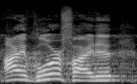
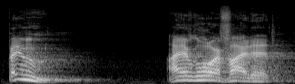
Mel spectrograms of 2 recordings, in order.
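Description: First: It is said in a plain voice. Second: It is said in a big booming voice.

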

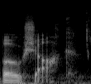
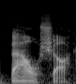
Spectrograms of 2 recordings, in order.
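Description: First: Bow rhymes with go, like a ribbon bow. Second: Bow rhymes with cow, like a ship's front. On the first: The speaker calls it wrong. "not bow shock" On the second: The speaker calls it right. "it is bow shock"

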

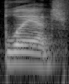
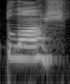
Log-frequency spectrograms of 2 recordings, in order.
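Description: First: The name is said with an English pronunciation. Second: The name is said with a French pronunciation. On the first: It follows a well-known American character's name. "for Devereaux" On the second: It follows the language spoken in the singer's country. "because it's Belgium and they speak French"

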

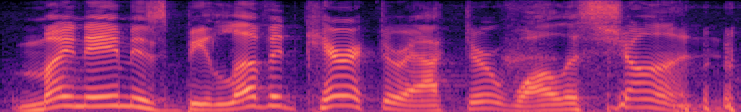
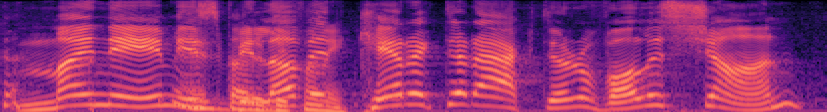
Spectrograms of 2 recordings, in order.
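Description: First: It is read in the speaker's normal accent. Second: It is read in a put-on Russian accent.

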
